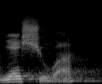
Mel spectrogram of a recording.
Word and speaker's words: Yeshua: in the promised land now Joshua in Hebrew we would pronounce it Yeshua and we're going to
